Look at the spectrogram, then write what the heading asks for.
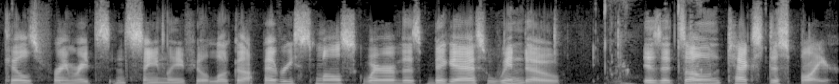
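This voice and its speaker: A man's voice: fairly high pitch, unhurried, clear, resonant tone. A man giving casual stream commentary while working on a game, dry and sarcastic, swearing as he goes.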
